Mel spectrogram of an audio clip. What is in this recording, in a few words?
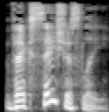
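"vexatiously", British English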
